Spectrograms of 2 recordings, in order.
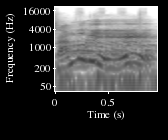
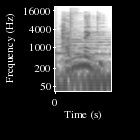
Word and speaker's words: Kannagi: Miss Shanmugi! Uncle, say her name correctly! It’s Kannagi. She might burn us down!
